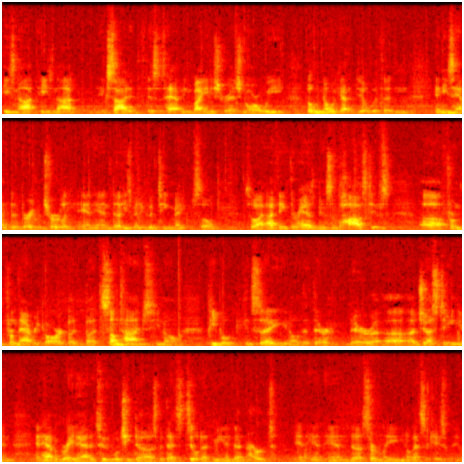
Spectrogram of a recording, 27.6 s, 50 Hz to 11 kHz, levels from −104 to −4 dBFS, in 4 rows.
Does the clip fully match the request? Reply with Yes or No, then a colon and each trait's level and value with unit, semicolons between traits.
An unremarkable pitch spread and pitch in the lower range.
Yes: average, 3.1 semitones; very low, 75 Hz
